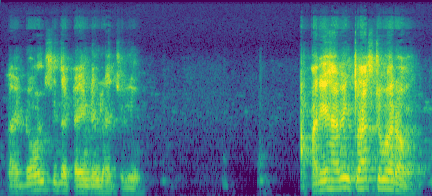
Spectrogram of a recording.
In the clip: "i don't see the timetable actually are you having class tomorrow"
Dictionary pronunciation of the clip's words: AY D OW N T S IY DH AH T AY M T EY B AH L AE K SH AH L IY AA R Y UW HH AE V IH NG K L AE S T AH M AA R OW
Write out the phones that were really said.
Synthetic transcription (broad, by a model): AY D OW N T S IY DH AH T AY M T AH N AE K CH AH L IY AA R Y UW HH AE V IH NG K L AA S T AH M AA R OW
